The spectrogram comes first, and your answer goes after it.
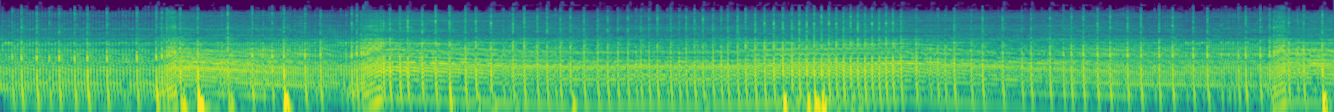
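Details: IEL Pioneer HM chainsaw, old two-stroke, first run after fuel-system priming: rasping buzz rising and falling with the throttle, a bit uneven but holding speed; carburettor still needs fine adjusting.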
